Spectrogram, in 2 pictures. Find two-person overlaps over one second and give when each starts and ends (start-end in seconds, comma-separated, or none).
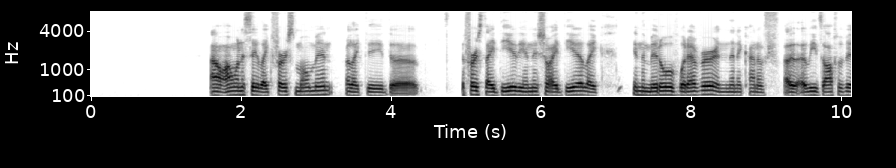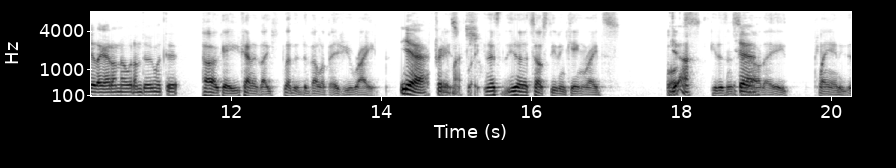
none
